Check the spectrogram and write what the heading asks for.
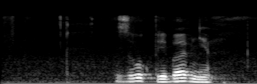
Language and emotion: Russian, neutral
